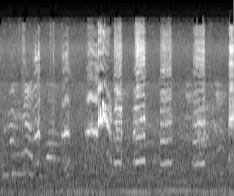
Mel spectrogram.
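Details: Moluccan lory giving loud, sharp calls: a string of harsh, raspy screeches about every half second, some with thin whistled tones, over a steady low hum.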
